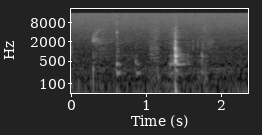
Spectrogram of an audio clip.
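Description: Capo being fitted onto a ukulele neck: quiet handling, with one short knock and a brief ring from the strings about one and a half seconds in.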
